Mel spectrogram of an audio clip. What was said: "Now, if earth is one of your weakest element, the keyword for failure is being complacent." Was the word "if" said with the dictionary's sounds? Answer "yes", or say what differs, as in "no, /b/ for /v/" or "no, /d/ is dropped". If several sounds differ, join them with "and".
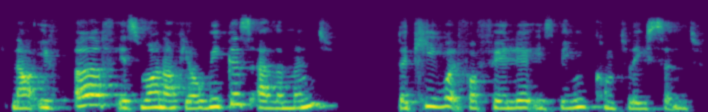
yes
